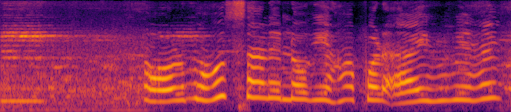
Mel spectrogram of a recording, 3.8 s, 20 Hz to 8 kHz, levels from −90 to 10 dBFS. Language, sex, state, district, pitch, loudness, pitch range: Hindi, female, Bihar, Patna, 350 Hz, -14 LUFS, 325-380 Hz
